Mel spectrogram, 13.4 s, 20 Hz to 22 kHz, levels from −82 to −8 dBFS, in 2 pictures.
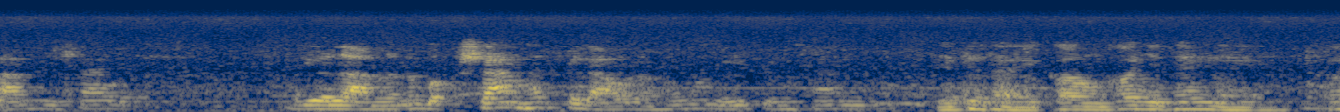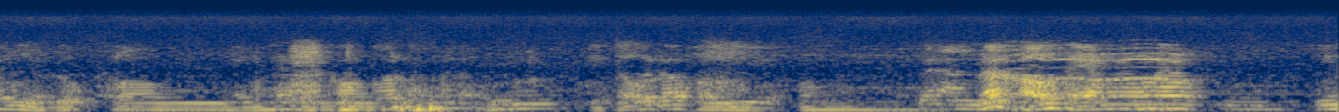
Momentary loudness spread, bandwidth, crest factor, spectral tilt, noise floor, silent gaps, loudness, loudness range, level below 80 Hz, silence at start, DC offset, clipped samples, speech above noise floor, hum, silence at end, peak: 19 LU; 16 kHz; 24 dB; -6 dB/octave; -48 dBFS; none; -25 LUFS; 9 LU; -54 dBFS; 0 s; under 0.1%; under 0.1%; 22 dB; none; 0 s; -2 dBFS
